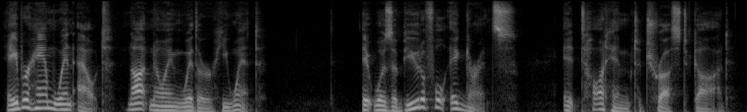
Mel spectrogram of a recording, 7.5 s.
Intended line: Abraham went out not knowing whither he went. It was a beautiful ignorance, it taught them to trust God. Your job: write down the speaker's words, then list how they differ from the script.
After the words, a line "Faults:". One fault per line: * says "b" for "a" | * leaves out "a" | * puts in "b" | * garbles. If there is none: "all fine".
Abraham went out not knowing whither he went. It was a beautiful ignorance, it taught him to trust God.
Faults:
* says "him" for "them"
